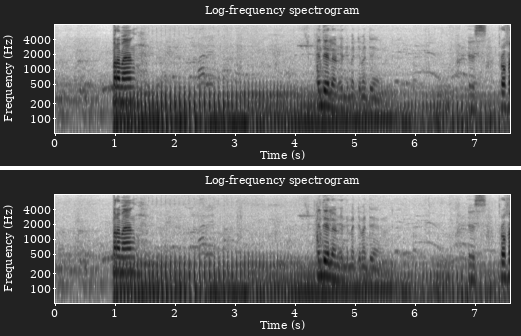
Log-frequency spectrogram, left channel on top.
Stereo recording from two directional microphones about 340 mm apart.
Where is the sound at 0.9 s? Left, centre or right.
Centre.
